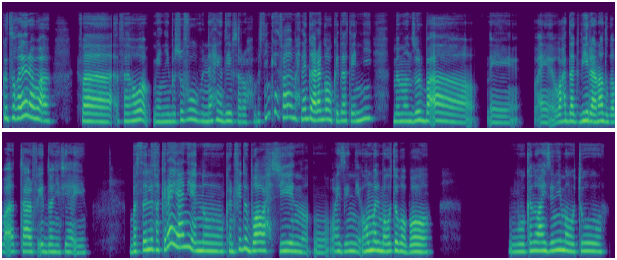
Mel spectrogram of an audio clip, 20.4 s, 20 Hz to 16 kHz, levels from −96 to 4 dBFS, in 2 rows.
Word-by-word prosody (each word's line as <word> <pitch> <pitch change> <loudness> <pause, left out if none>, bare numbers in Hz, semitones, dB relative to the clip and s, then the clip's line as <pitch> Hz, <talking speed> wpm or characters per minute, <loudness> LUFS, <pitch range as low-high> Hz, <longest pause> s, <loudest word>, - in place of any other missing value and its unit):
كنت 310 -2 -3
صغيرة 330 +3 +4
بقى 245 -6 +2 0.4
ف 230 - -5 0.6
فهو 240 +3 -2
يعني 210 0 -5
باشوفه 255 +5 -5
من 230 - -9
الناحية 235 +4 -4
دي 230 0 -2
بصراحة، 205 -1 -10
بس 225 +6 -13
يمكن 460 +5 -9
فعلًا 335 +1 0
محتاجة 295 -3 +1
أراجعه 270 +1 +2
كده 240 -1 -4
تاني 255 +7 -4 0.3
من 220 0 -4
منظور 225 +3 -1
بقى 240 0 +2 0.9
آآ 185 -1 -11 0.3
آآ 190 -1 -9
واحدة 225 +2 0
كبيرة 220 0 +3
ناضجة 210 -2 +1
بقى 210 +1 -3
تعرَف 215 0 -1
إيه 215 - -4
الدنيا 210 -1 -3
فيها 205 0 -6
إيه. 190 0 -10 0.7
بس 220 +4 -4
اللي 275 +2 +5
فاكراه 280 +11 +2
يعني 345 -6 +3
إنه 230 -2 +1
كان 220 +1 -3
فيه 220 - -3
ضباع 245 -4 +5
وحشين 230 -2 -1
و 190 - -9
وعايزين 220 +4 -4
ي 200 - -7
هُم 235 +4 +5
اللي 245 -2 +4
موتوا 225 +2 +2
باباه. 205 +1 +2 1.3
وكانوا 215 +2 -1
عايزين 240 +1 +3
يموتوه. 230 -3 +1
230 Hz, 150 wpm, -24 LUFS, 215-255 Hz, 1.3 s, اللي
